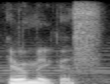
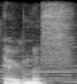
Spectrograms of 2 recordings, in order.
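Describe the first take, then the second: First: The name is said as Ermagus. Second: The name is said as Ergmus. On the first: The speaker calls it wrong. "I always pronounced it in my head as Ermagus" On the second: The speaker calls it right. "But I guess it's Ergmus"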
